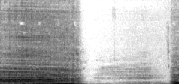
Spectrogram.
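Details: A white lion gives a deep, rumbling roar lasting about a second, then starts another.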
